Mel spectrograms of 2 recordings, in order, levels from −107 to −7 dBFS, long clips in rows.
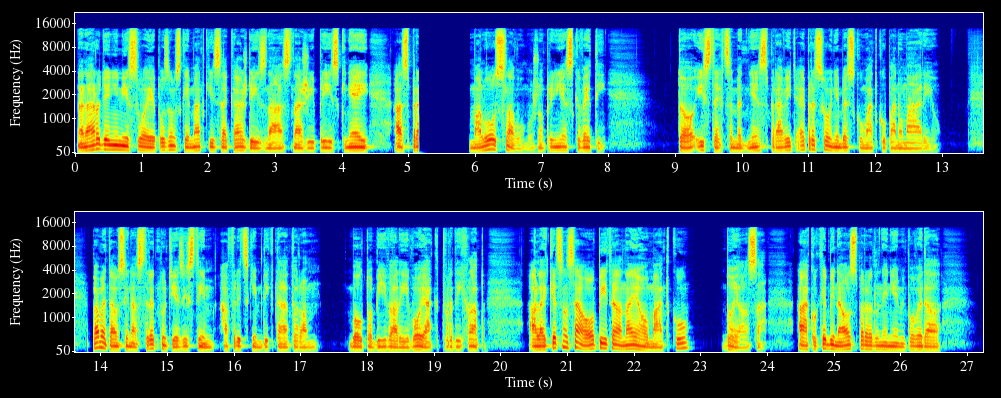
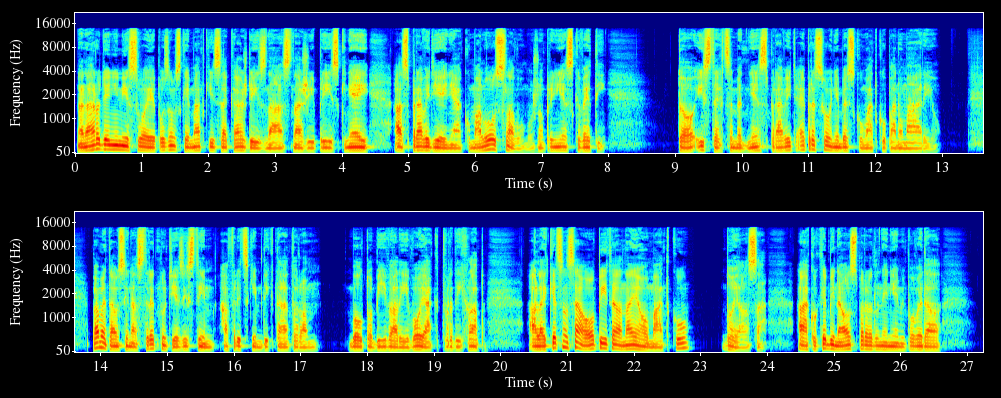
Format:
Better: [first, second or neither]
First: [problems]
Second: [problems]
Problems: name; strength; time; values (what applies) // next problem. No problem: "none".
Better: second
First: audio cutting out; at 5 s for 1 s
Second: none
